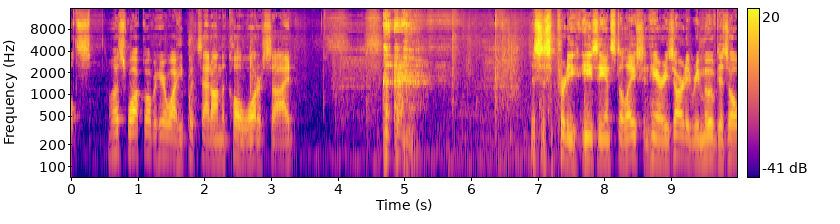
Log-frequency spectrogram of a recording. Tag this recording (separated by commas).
Speech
